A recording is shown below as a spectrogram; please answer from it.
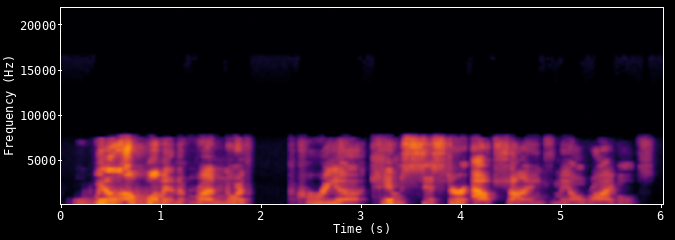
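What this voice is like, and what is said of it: Mocking liberal journalist voice. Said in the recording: “I'm going to read this in my best Libby journalist voice.”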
